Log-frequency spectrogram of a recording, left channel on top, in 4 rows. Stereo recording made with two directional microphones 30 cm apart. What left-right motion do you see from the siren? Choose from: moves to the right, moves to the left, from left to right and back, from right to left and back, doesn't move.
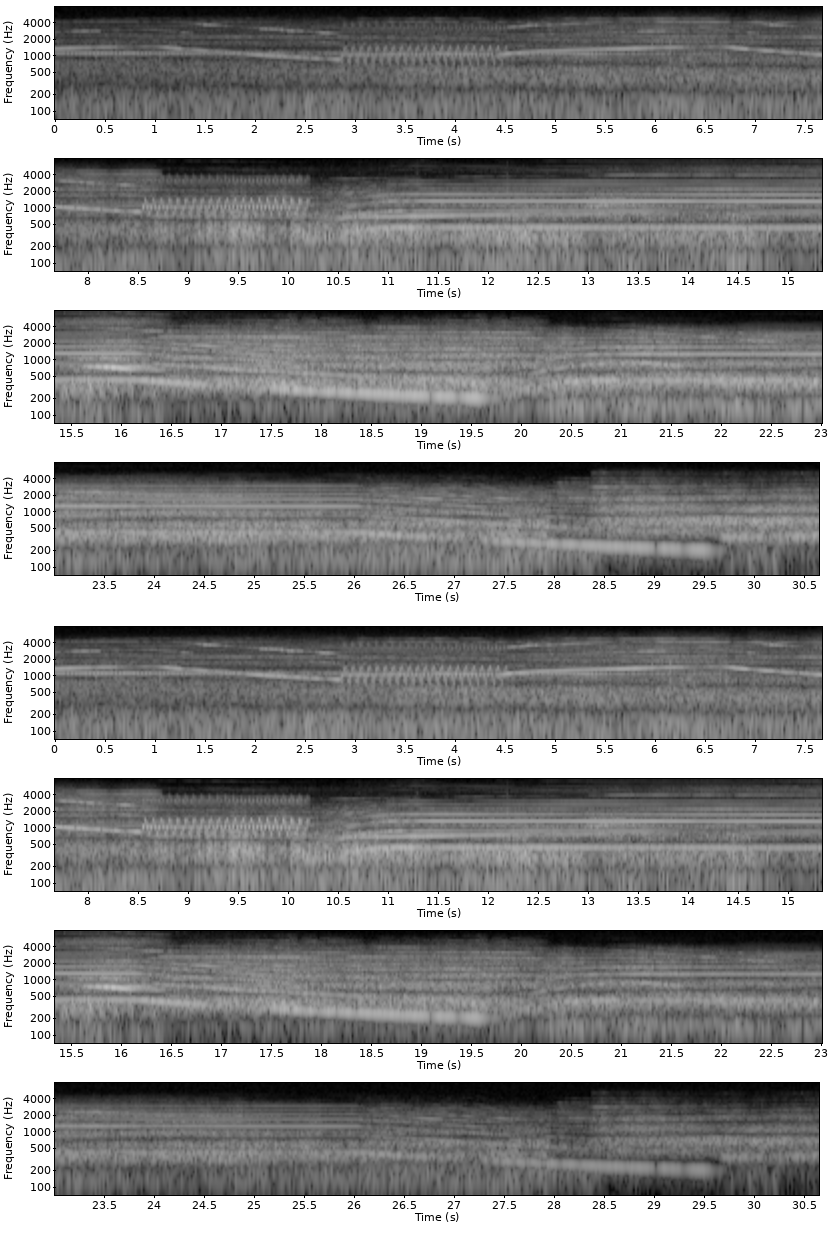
moves to the left.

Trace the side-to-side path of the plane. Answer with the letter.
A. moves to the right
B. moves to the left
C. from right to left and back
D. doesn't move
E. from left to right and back
B.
